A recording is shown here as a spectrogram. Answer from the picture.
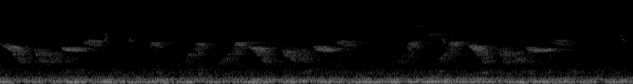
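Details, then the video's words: Young white-rumped shama, nine months old, singing a rough, loud song with a full repertoire. Short whistled phrases, some falling and some rising, repeat over a steady low rumble of background noise. "MURAI BATU MUDA GACOR MELEHOY"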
